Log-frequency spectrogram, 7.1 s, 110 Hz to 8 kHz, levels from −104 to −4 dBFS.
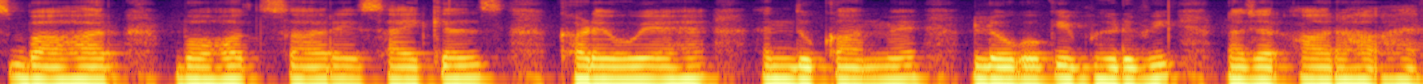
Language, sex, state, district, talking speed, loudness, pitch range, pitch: Hindi, male, Bihar, Jamui, 150 wpm, -16 LUFS, 135-140 Hz, 135 Hz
